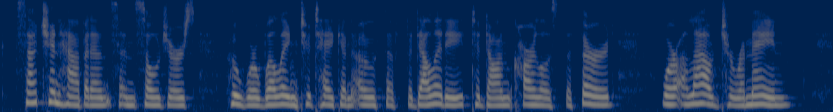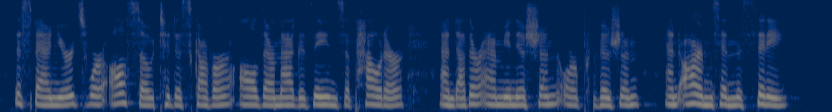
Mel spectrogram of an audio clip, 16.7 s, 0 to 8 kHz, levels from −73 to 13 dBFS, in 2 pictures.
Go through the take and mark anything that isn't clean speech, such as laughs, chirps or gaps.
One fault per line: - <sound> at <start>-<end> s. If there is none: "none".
- dropout at 14.2-14.3 s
